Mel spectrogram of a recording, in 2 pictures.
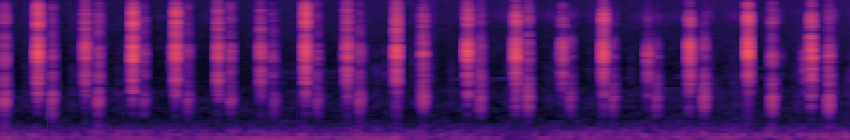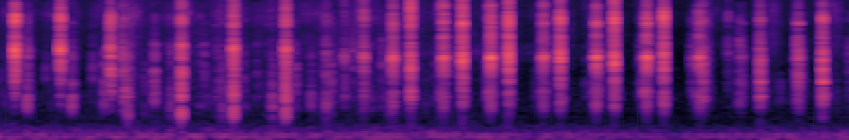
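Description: Fingertips repeatedly click the face buttons and sticks of a hollow, hand-sized white plastic Xbox controller held in the hands over a picnic table. The result is a rapid, irregular string of sharp, bright clicks that stop instantly, over a steady low rumble.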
